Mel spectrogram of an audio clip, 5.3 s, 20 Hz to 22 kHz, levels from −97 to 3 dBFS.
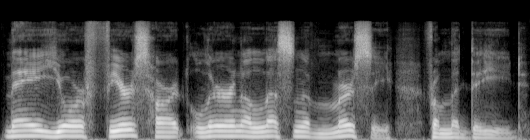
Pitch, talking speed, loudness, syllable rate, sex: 125 Hz, 135 wpm, -14 LUFS, 3.1 syllables/s, male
